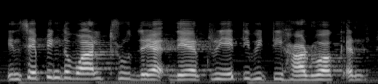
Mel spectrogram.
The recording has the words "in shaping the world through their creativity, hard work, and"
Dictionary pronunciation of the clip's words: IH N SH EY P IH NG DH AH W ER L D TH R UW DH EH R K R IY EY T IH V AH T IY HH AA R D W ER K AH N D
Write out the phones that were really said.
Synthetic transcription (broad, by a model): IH N S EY P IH NG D AH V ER L D T R UW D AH R K R IY EY T IH V AH T IY HH AA R D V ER K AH N D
